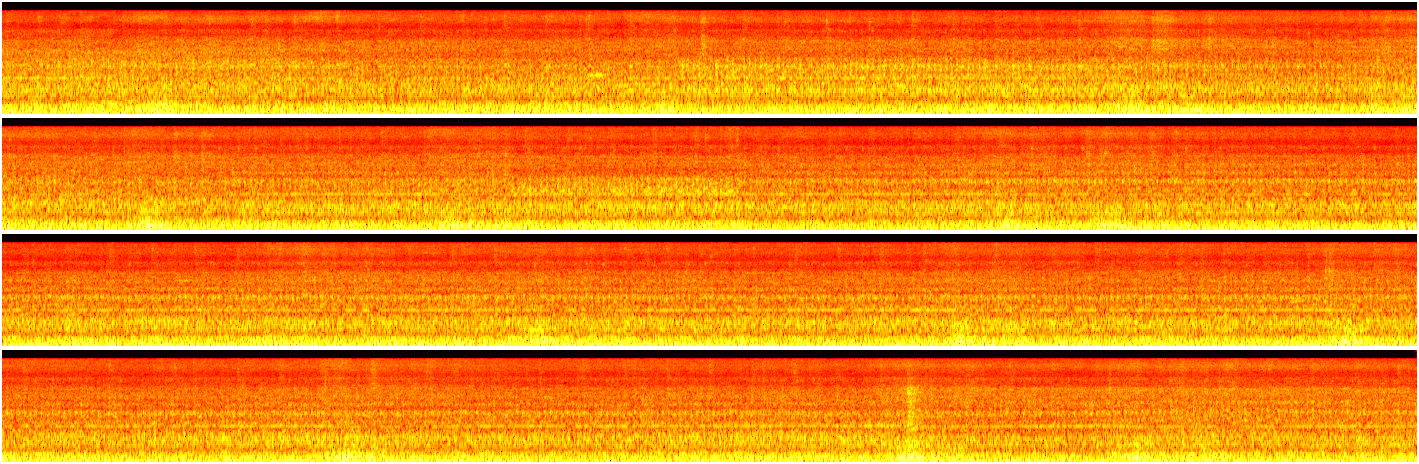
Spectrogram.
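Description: Tractor diesel engine running steadily while driving a Dashmesh paddy thresher, whose drum turns as paddy is fed in. The sound is a steady drone with a rapid, even low throb and no change in speed.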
